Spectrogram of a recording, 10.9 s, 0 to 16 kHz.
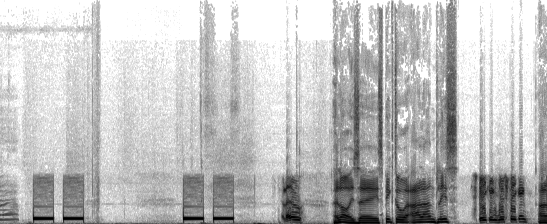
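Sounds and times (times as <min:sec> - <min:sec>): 
double-burr telephone ringing tone heard down the line: 0:00.7 - 0:01.7, 0:03.7 - 0:04.7
speech: 0:06.7 - 0:10.9.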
